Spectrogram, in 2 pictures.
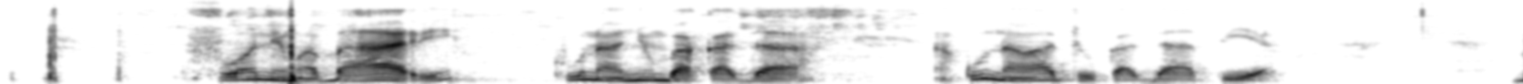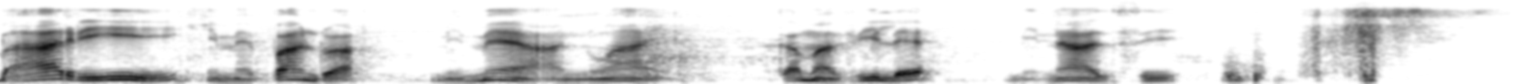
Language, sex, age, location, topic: Swahili, male, 18-24, Mombasa, government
